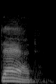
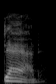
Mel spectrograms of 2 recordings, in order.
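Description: No difference in how they are said.

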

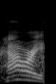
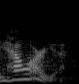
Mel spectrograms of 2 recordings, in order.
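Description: First: It is said quickly, in a rush. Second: It is said slowly and attentively.

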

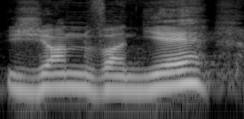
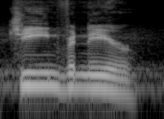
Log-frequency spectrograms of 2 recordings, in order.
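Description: First: The name is pronounced the French way. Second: The name is pronounced the English way. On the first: It comes across as pretentious. "I think French-Canadian, actually. And so the name should be Jean Vanier or something like that" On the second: It comes across as unpretentious. "So the person's name is Jean Vanier"

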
